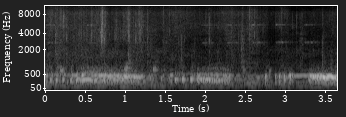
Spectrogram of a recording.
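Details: Pigeon giving low, throaty, rolling coos, nearly continuous with short dips, against a hissy, roomy background.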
